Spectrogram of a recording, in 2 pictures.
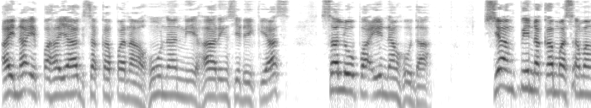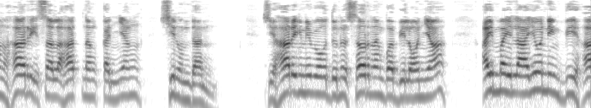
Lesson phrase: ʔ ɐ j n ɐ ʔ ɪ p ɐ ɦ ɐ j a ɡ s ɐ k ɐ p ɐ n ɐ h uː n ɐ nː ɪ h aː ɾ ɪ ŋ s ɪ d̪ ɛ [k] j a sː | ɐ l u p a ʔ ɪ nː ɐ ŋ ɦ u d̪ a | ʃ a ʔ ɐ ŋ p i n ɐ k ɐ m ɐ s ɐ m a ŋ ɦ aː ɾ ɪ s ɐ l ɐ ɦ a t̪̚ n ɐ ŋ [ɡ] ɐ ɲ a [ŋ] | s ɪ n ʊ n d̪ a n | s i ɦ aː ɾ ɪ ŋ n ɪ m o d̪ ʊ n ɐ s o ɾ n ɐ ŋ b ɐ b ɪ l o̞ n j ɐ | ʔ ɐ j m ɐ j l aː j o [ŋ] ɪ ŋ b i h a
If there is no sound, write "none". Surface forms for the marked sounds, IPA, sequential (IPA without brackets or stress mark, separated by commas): k, k, ŋ, n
